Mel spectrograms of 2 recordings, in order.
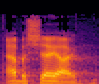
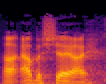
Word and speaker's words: Abishai: But I'm actually thinking of Joab's brother, Abishai, as I pronounce it. Abishai, a little bit less known, probably the older brother of Joab.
